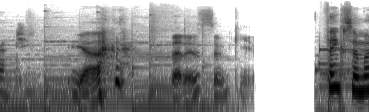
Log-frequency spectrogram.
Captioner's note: giggling; laughs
